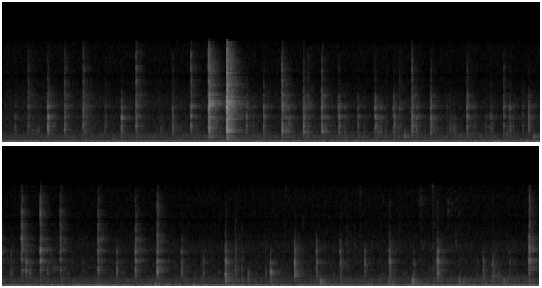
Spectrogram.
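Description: Wooden chopsticks clicking irregularly against a porcelain bowl as raw eggs are stirred to break up green food-coloring gel, several light taps a second with a louder pair about two seconds in.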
